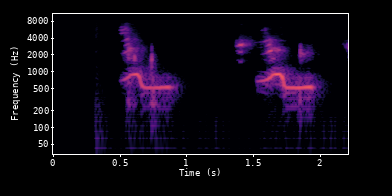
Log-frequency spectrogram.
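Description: Pheasant-tailed jacana giving two nasal, cat-like mewing calls about a second apart, each swelling up then dropping to a steady lower note; background otherwise quiet.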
